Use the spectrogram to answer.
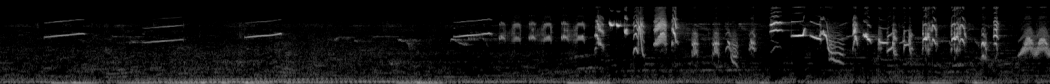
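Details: Oriental magpie-robin in loud, energetic 'gacor ngobra' song used as a tutor recording for kacer birds: faint thin rising whistles over a low hum at first, then a dense burst of varied sharp chirps, trills and whistled notes.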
